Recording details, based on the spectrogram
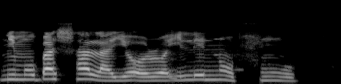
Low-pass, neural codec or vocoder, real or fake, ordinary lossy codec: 7.2 kHz; none; real; Opus, 24 kbps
